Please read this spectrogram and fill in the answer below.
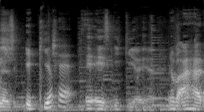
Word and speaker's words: IKEA: Pronunciation is chips. It is ikyia.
